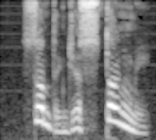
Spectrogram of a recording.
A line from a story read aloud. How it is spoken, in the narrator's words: she exclaimed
